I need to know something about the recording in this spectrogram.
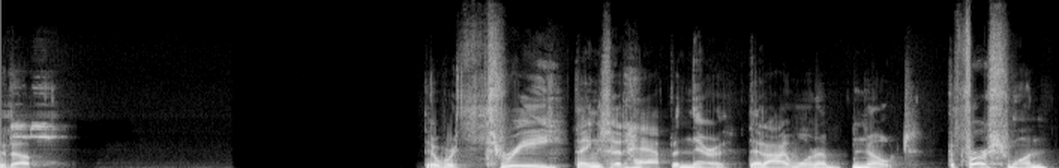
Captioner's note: whistle blows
